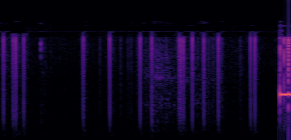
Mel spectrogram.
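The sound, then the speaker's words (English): A single short, loud electronic beep sounds at the very end, a conference call chime as a caller joins the line, after a run of scattered faint clicks and line noise with no talking. “You guys that are coming in, that are beeping in”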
